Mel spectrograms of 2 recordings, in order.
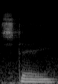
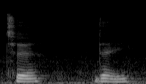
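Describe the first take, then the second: First: The weak first vowel is dropped. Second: The weak first vowel is pronounced. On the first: "we delete uh, the schwa, and it becomes" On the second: "instead of saying today"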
